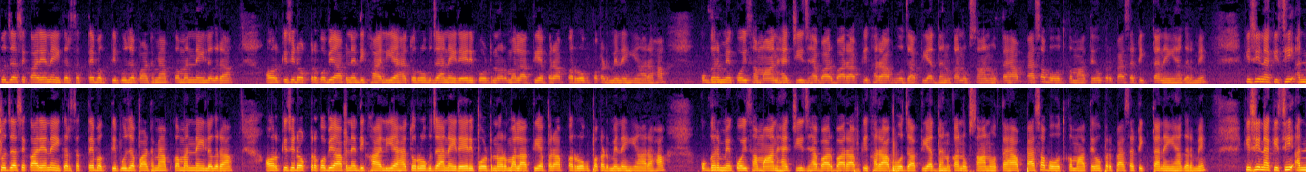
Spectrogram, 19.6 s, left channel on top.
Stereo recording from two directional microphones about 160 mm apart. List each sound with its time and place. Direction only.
0.1 s speech: 45° right (ahead or behind)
